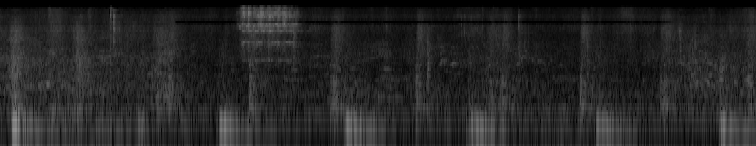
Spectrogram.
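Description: Many footsteps of a slow procession tread on a street in steady, measured beats.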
